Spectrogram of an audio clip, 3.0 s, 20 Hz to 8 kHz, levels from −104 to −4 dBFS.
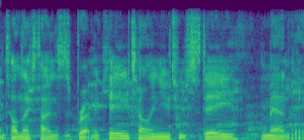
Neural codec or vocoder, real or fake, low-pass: codec, 16 kHz, 16 kbps, FunCodec, trained on Chinese and English, 50 frames a second; fake; 7.2 kHz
